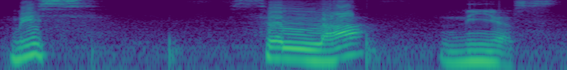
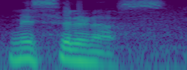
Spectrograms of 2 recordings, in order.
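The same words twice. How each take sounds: First: মিসসেলানিয়াস very slowly as mis, sella, nias with pauses; broken into syllables. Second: মিসসেলেনাস in one run, ending "-lenas"; everyday local pronunciation. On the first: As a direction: sound out মিসসেলানিয়াস piece by piece. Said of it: "মিসসেলানিয়াস বানানো হচ্ছে". (মিসসেলানিয়াস থেমে থেমে, ভেঙে উচ্চারণ) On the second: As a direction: say মিসসেলেনাস casually shortened, no breaks. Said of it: "উচ্চারণ আমরা করি এইভাবে". (মিসসেলেনাস চলতি উচ্চারণে, একটানা) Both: Shown as a demonstration.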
